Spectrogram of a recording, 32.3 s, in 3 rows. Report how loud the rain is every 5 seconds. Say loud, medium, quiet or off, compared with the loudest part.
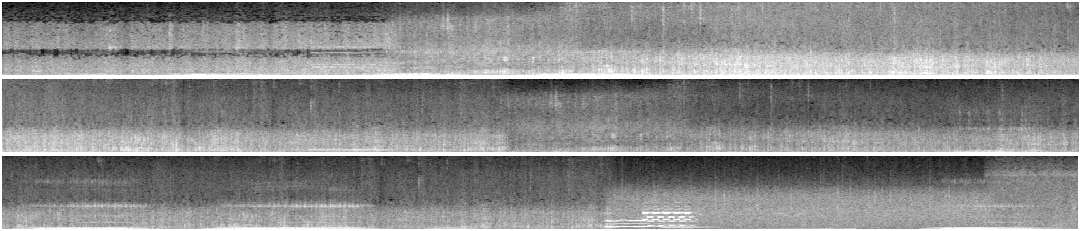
medium, loud, medium, quiet, quiet, quiet, quiet.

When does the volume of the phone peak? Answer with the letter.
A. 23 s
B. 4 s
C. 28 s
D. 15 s
C.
